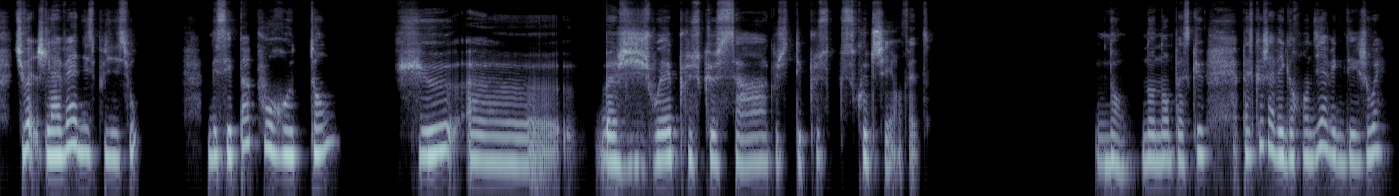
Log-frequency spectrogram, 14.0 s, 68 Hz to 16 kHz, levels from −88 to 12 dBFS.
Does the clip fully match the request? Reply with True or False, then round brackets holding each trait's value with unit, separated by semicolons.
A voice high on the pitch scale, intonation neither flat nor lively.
True (200 Hz; 3.1 semitones)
